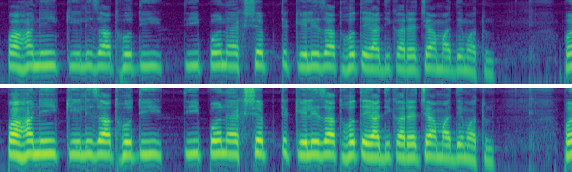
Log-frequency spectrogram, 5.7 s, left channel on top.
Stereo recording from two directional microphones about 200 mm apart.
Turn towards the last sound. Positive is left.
turn(degrees=-30)  # may be behind; listen again after turning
